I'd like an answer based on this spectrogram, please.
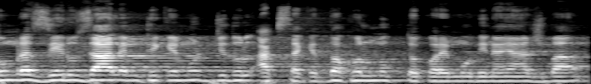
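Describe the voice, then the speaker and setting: A man's raised, projected voice cuts through noticeable background noise. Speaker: Islamic preacher. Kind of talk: religious sermon.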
